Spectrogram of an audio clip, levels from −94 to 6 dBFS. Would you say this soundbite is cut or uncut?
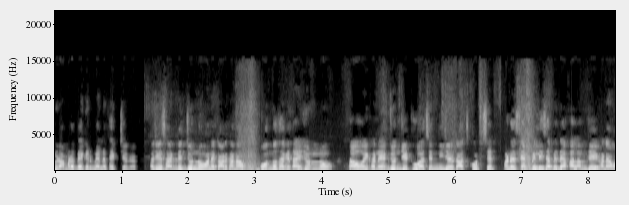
cut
